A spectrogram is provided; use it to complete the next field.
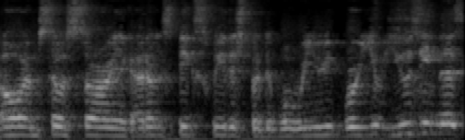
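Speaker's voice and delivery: mock-embarrassed voice. Retelling how a man apologized to a swedish guy, imitating an embarrassed apology. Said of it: "the guy was like really embarrassed".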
